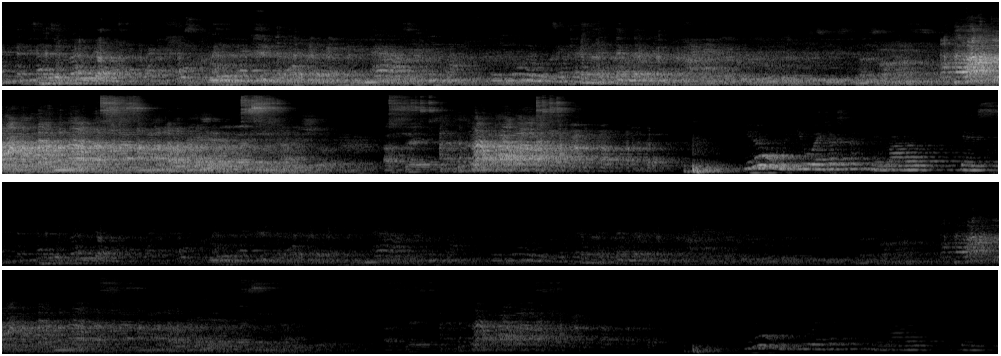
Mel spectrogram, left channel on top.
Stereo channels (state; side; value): quieter; right; 19.8 dB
